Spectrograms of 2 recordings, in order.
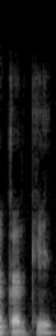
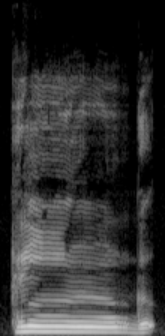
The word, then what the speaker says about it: क्रीं: या हमेशा ही आप इसमें ग और म का उच्चारण न करके केवल इस बिंदी का ही उच्चारण करें, यानी क्रीं क्रीं क्रीं, यानी इसमें क्रींग ग न जोड़ें या क्रीं म न जोड़ें, यानी क्रीं इस बिंदी को उच्चारण करके छोड़ दें।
